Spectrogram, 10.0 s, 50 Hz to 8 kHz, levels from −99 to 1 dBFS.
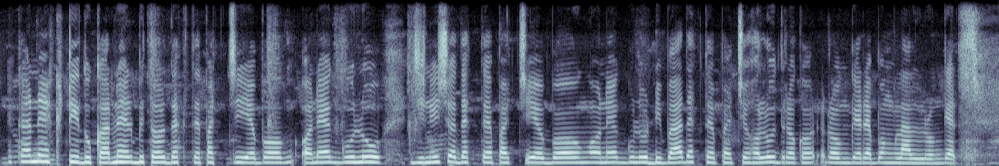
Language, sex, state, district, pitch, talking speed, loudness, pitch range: Bengali, female, Assam, Hailakandi, 240 Hz, 130 wpm, -15 LUFS, 230-250 Hz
